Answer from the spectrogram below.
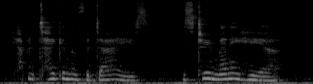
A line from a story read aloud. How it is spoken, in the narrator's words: his tone held anxiety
